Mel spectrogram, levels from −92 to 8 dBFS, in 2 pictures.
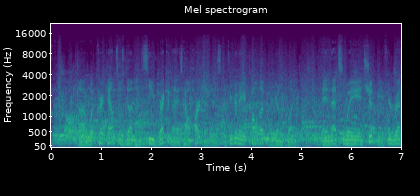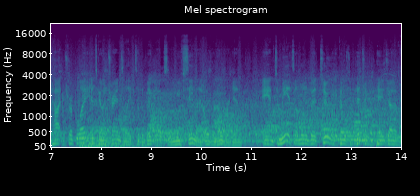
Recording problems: muffled; slightly; fading above 3.5 kHz
chatter from many people; loud; throughout; 2 dB below the speech

